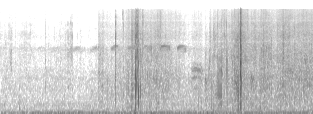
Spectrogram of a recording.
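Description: Corn leaves rustling and brushing past as someone moves quickly through a cornfield, over a low rumble of wind on the microphone. Two sharp knocks of handling or footfall stand out, the second, just under five seconds in, the louder.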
